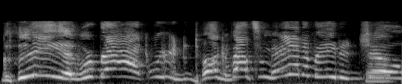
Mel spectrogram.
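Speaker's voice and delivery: hammed-up show-host welcome; announcer voice. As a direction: boom the return from break like a radio host. Coming back from break.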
